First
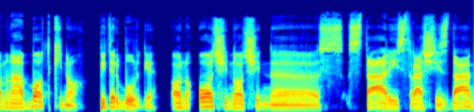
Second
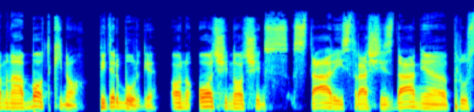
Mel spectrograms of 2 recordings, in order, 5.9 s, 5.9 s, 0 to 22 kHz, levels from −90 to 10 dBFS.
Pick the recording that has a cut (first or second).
second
